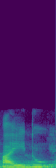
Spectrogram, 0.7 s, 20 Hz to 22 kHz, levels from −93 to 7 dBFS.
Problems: background sounds at intervals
